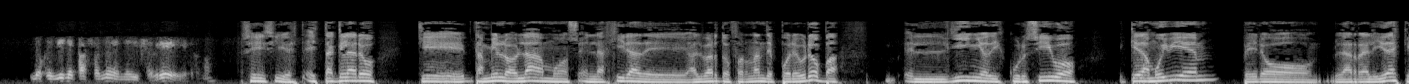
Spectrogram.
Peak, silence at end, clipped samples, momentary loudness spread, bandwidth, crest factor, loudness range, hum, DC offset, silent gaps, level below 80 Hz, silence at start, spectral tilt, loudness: -2 dBFS; 0 s; under 0.1%; 10 LU; 8 kHz; 14 dB; 3 LU; none; under 0.1%; none; -34 dBFS; 0.3 s; -5.5 dB/octave; -16 LUFS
